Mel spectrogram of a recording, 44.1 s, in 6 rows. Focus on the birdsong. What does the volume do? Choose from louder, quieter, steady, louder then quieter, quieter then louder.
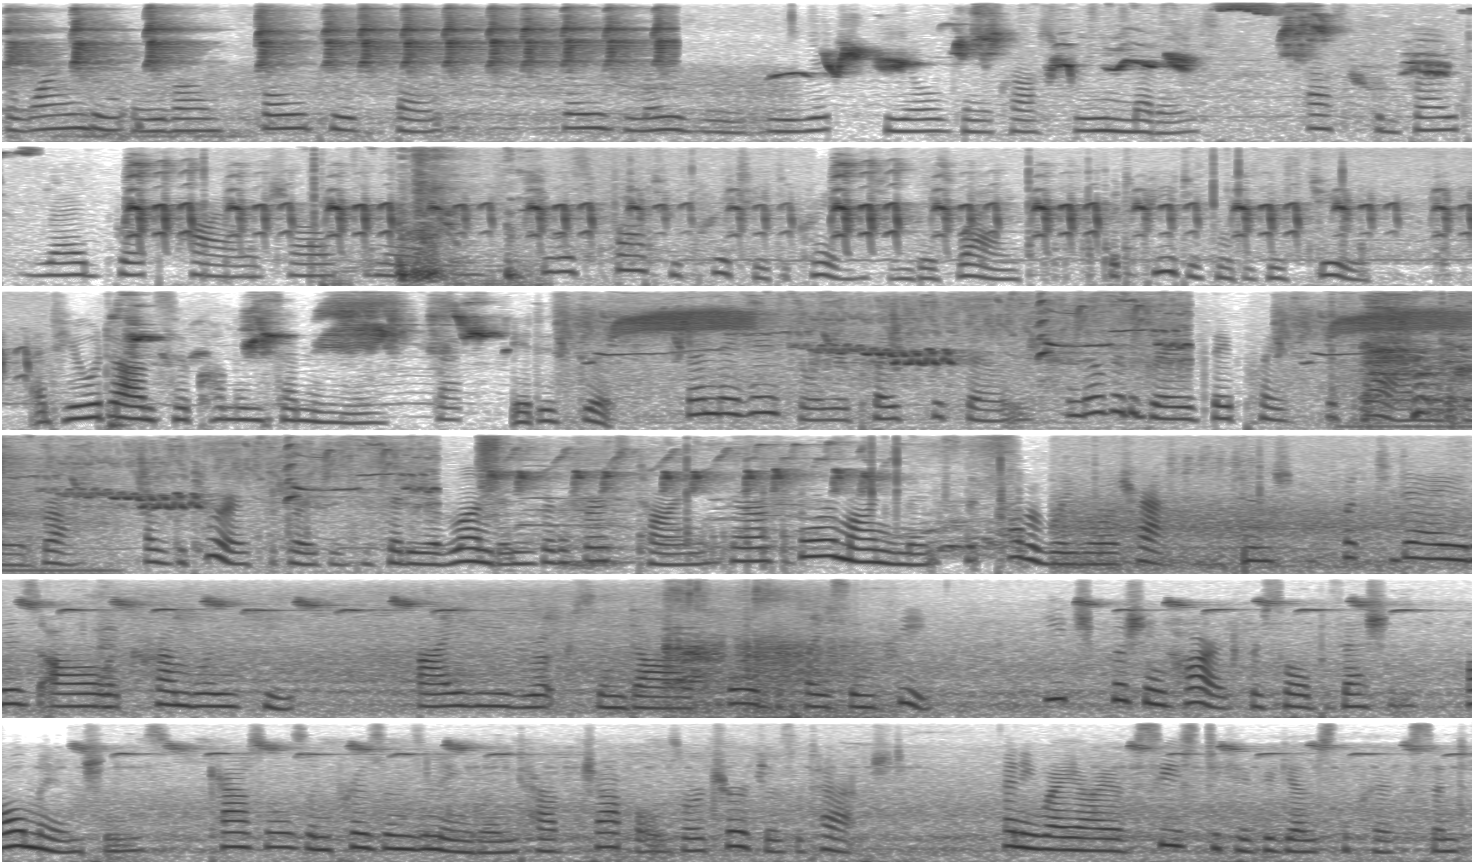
quieter.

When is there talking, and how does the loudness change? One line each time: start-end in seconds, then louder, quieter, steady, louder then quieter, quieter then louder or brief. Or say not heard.
0.0-44.0 louder.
